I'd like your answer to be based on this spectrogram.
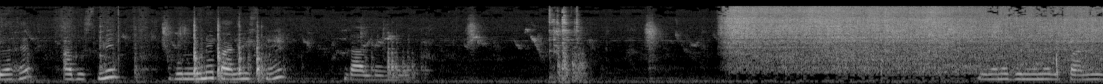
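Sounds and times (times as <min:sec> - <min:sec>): water sizzling in hot pan: 0:00.0 - 0:02.9, 0:07.1 - 0:11.0.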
